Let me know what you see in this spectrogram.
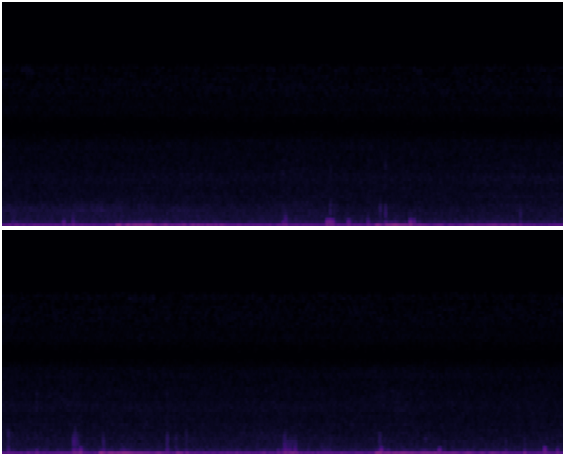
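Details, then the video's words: Torakichi, a sleeping pet cat, snoring softly indoors: low, rumbling breaths rising and fading about every two to three seconds, quiet under a steady background hum. "トラ吉 いびき"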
